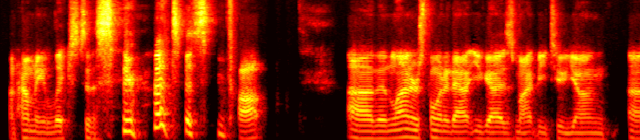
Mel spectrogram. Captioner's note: laughter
